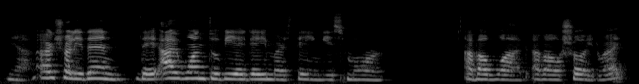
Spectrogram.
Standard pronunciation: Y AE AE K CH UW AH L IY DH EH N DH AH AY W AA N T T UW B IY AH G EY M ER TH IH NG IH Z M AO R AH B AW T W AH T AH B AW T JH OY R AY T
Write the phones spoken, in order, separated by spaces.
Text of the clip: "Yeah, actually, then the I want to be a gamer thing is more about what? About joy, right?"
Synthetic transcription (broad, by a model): Y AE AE K CH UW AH L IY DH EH N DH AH AY W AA N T T UW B IY AH G EY M ER TH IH NG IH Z M AO R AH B AW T W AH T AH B AW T SH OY R AY T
